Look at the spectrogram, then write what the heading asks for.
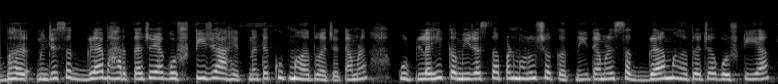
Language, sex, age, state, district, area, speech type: Marathi, female, 30-45, Maharashtra, Kolhapur, urban, spontaneous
